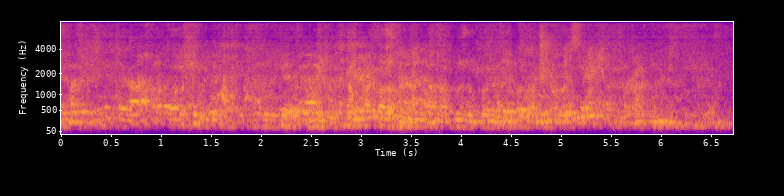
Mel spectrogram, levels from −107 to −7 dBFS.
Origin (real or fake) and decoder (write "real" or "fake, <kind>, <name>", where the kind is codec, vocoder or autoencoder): fake, codec, HILCodec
